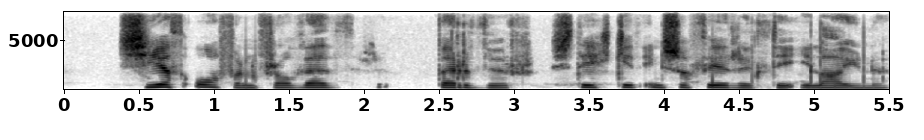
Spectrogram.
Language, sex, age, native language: Icelandic, female, 13, Icelandic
